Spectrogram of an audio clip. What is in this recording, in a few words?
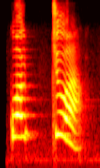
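"gong zuo", Mandarin Chinese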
